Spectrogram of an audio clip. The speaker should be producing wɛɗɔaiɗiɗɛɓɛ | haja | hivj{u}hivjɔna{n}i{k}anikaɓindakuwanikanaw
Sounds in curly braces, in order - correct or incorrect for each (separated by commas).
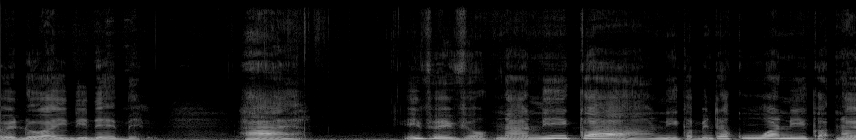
incorrect, correct, correct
